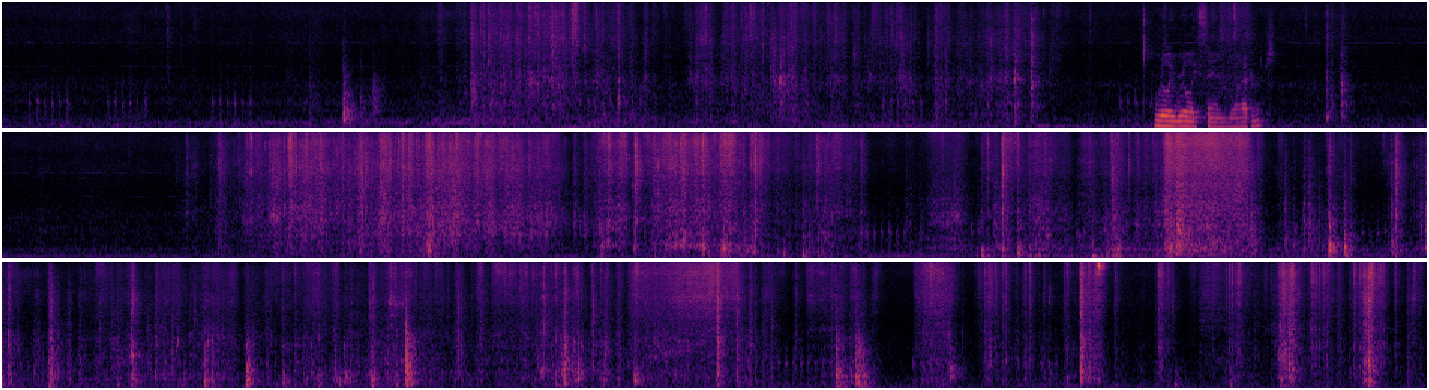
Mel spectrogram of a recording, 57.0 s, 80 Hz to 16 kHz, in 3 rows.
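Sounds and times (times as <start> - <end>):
packaging rustling: 6.0 - 14.0, 21.4 - 31.3, 32.0 - 48.7, 50.2 - 57.0.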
